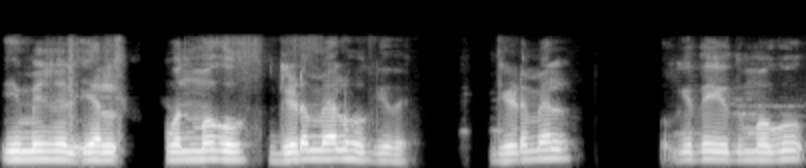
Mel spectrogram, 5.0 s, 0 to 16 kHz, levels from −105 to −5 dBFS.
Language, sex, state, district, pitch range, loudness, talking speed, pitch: Kannada, male, Karnataka, Bijapur, 130-145 Hz, -17 LUFS, 120 wpm, 135 Hz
